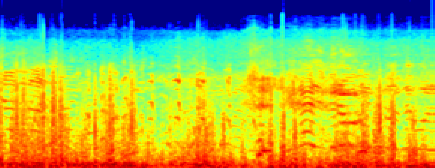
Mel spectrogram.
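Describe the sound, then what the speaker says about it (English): Strong, gusty wind buffets the microphone during a jet ski ride on the water in Puerto Rico, producing loud, continuous rumbling noise, with indistinct voices partly audible beneath it. "It's too windy over here."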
